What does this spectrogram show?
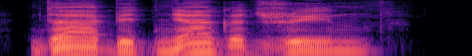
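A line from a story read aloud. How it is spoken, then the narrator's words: Sigh after a pause. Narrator (Russian): вздохнул после приличествующей случаю паузы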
